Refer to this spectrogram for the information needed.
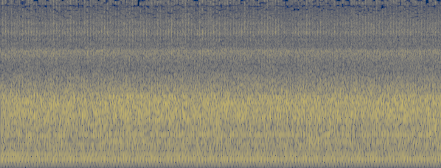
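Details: MTD Yard Machine push mower after fixing no compression by adjusting the valves: steady, even small-engine drone at constant speed, no misses or surging; runs healthy.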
